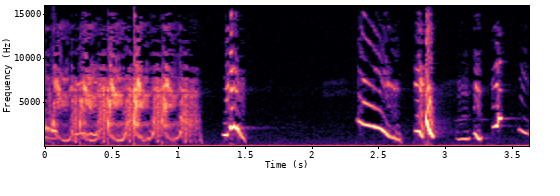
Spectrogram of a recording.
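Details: Lyrebird singing close up at 9 AM on 16 November 2022: a rapid run of looping, warbling notes, then loud whistled downslurs and sharp clicking chips with varied pitch.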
